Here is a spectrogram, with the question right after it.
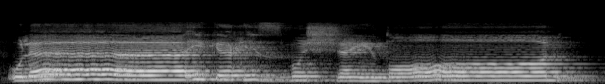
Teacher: اولئک حزب الشیطان، اولئک مد متصل ہے، کھڑا زبر کے بعد حمزہ آنے کی وجہ سے حمزہ یا کی شکل میں ہے، کاف باریک ہے، حزب میں ہا وسط حلق سے ادا کریں گے، ذات صفیر کی آواز سے ادا کریں گے، با کو شین سے ملانا ہے، بش میں ادغام شمسی ہوگا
